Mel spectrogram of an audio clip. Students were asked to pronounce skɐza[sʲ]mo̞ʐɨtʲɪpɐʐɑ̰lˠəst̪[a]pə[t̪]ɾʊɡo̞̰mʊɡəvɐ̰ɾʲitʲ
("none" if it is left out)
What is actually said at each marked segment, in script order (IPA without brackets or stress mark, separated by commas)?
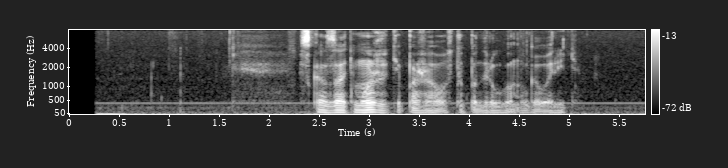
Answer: tʲ, ə, d̪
